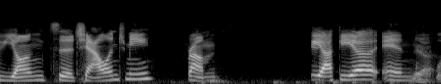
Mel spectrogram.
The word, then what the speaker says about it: Byakuya: c yeah yeah so just remember the letter b and then go byakuya yeah byakuya okay we did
